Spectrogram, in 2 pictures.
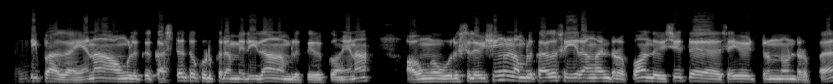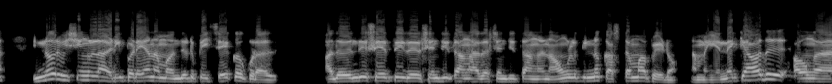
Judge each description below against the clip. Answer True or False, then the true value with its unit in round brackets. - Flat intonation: False (3.8 semitones)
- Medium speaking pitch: True (150 Hz)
